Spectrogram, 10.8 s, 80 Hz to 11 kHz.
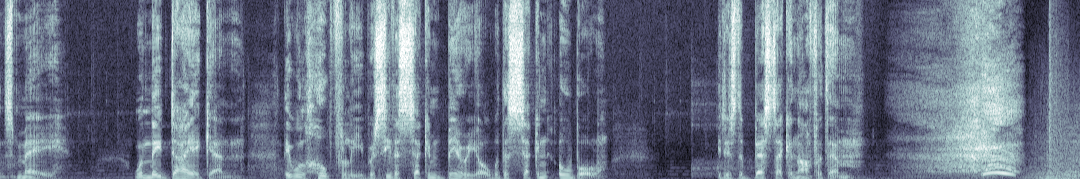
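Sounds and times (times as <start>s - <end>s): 
speech: 0.0s - 0.7s, 1.3s - 6.2s, 7.2s - 8.7s
startled gasp: 9.0s - 10.3s.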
